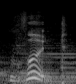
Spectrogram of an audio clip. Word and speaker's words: would: W-O-U-L-D, wood. The letter L is silent here.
